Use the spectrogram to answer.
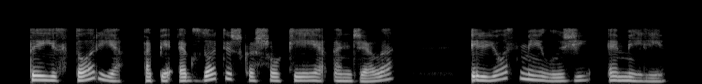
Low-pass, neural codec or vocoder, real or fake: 5.4 kHz; vocoder, 22.05 kHz, 80 mel bands, WaveNeXt; fake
